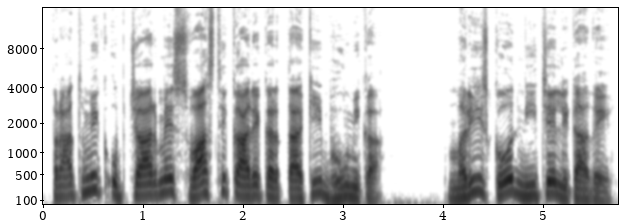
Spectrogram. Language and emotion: Hindi, neutral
